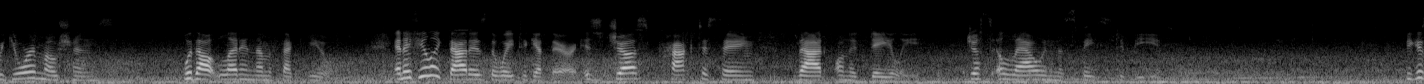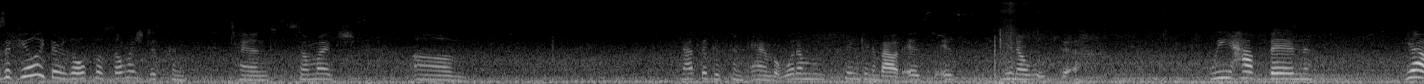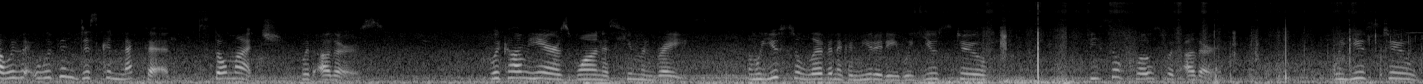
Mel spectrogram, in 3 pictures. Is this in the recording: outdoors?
yes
